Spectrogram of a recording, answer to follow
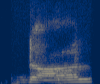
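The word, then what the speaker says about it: دال: the sound is the the sound it should be that soft the that think the say Dal more softer Dal Dal no with more more care it should be subtle you must not press the tongue too hard at the hill it should be more softer gentler Dal that's good enough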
